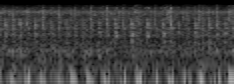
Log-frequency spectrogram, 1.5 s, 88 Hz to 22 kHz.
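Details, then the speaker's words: Honda Supra X 125 with hard starting, smoke and a flooding carburetor dripping fuel: lumpy, uneven thumping at roughly ten pulses a second, a rough, harsh idle; piston and cylinder block suspected. "kami akan memperbaiki supaya tidak ngebul lagi dan yang mana dari segi suara ada timbul bunyi nada yang kasar kami akan menghaluskan suaranya seperti ee standarnya Guys"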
